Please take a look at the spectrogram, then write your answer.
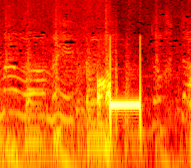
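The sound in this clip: A telephone busy tone as a call disconnects: one short, steady, mid-pitched beep, louder than the brief stretch of speech-like sound just before it, then quiet.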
